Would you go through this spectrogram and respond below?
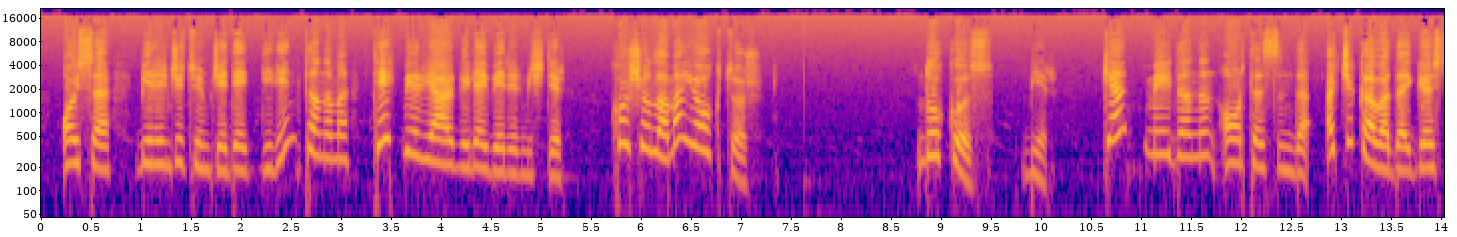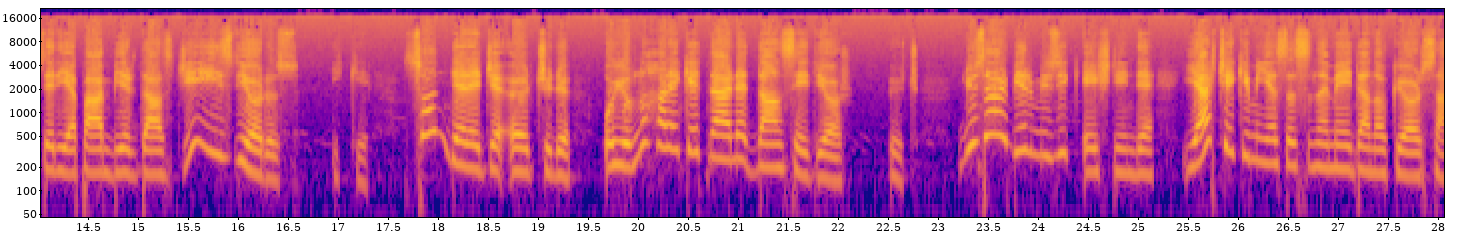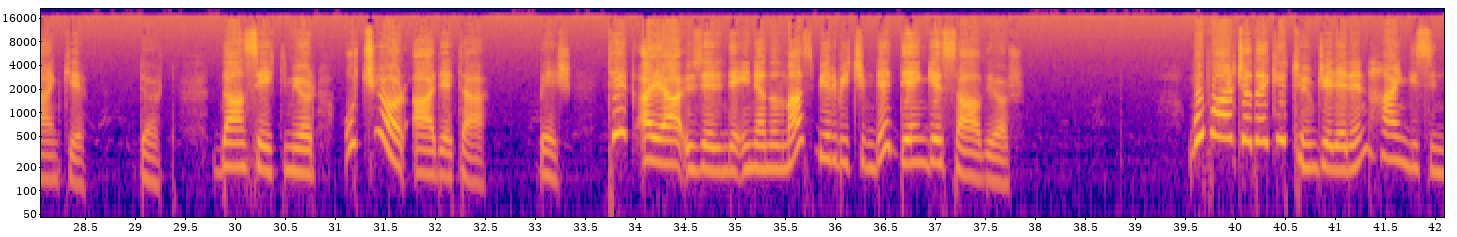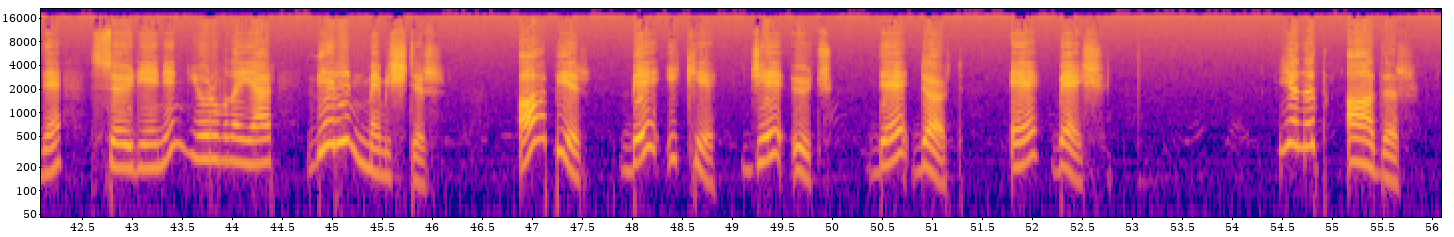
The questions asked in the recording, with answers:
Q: Bu parçadaki tümcelerin hangisinde söyleyenin yorumuna yer verilmemiştir?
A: Yanıt A'dır.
